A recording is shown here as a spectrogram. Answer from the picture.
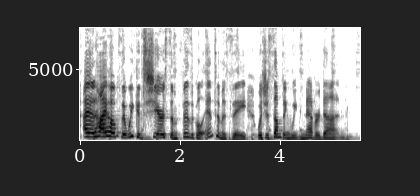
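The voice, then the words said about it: Noticeable accent. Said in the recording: “so your accent.”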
